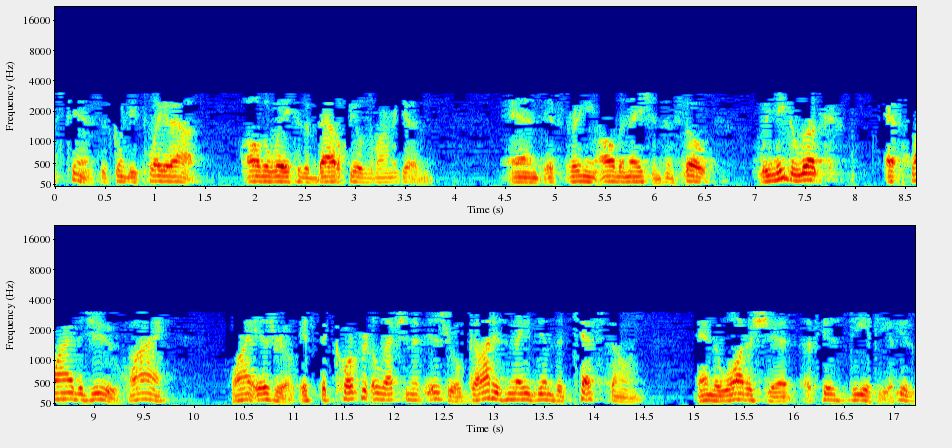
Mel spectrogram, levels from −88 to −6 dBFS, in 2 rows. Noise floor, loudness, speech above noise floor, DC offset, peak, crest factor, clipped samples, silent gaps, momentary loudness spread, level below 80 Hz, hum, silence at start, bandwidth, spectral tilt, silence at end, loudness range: -53 dBFS; -20 LUFS; 34 dB; under 0.1%; -2 dBFS; 18 dB; under 0.1%; none; 11 LU; -46 dBFS; none; 0 s; 3.2 kHz; -12.5 dB/octave; 0 s; 3 LU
